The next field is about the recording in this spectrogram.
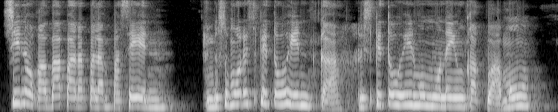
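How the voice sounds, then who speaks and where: A Filipino woman vlogger delivers a casual reaction commentary with a voice pitched a little high. She scolds and confronts, firing off rhetorical questions one after another. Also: fairly quick. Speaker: vlogger reacting to online drama.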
